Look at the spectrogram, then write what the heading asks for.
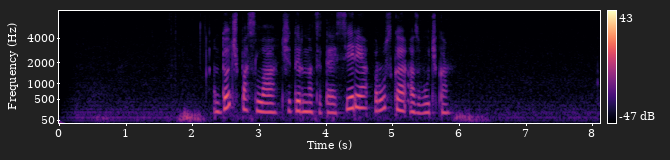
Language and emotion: Russian, neutral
